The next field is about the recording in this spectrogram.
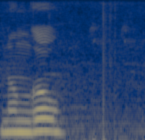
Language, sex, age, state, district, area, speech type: Bodo, female, 45-60, Assam, Kokrajhar, urban, read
